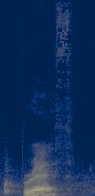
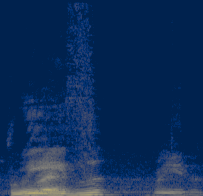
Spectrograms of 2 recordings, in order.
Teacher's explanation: Breath and breathe is the same, but the second one vibrates. Okay. So breath, you just let it out.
